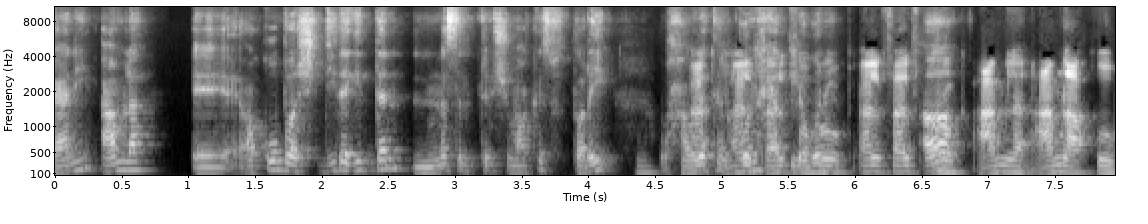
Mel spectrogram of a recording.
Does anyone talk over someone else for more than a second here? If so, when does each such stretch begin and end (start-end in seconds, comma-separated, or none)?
4.4-5.9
